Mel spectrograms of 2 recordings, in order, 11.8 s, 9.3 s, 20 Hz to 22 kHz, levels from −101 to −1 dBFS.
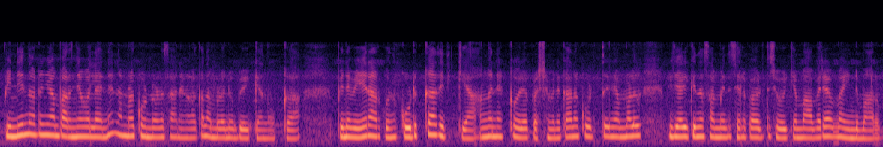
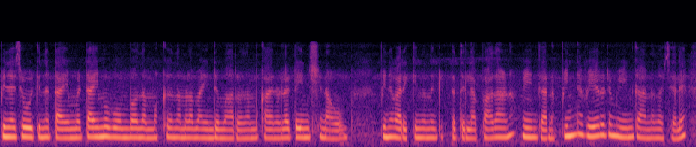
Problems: background sounds at intervals, low volume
